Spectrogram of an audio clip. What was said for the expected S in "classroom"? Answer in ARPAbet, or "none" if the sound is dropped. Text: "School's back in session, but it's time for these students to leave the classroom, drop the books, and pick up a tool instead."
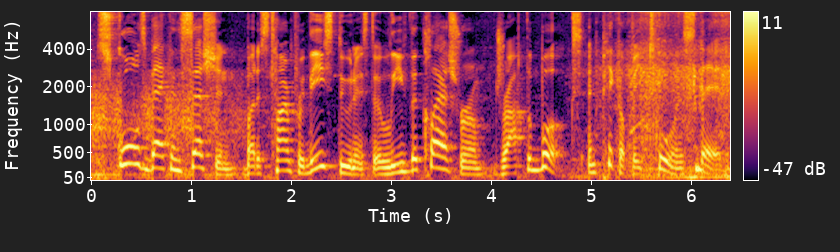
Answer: S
